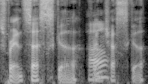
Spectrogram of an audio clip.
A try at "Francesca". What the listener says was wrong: Yeah, see, the Italian, those C's make ch sounds. It's Francesca. No, only the C's and the E's.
